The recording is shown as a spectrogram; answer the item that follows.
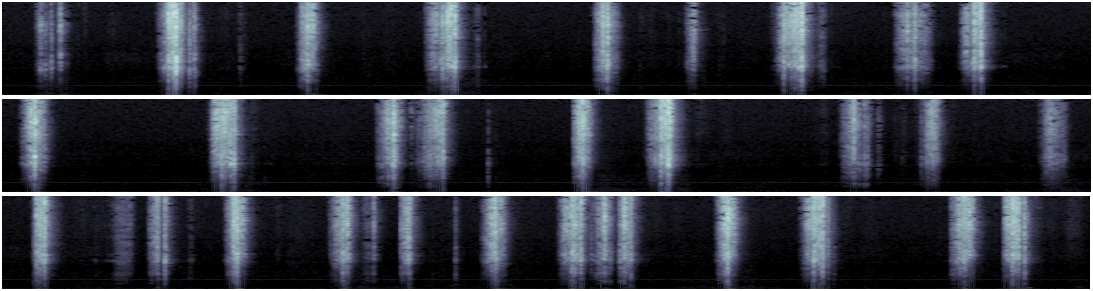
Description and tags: Telescope Open
Imitating the sound of sliding open a telescope by sliding the metal ring up and down a set of tongs
knife, telescope, metallic, clang, metal, ring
